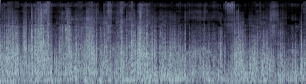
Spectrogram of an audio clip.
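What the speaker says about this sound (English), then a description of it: "Alaska's having some serious windy and wild weather. It is blowing." Strong wind roars continuously into the microphone in wild Alaska weather with blowing snow, a loud, steady buffeting rush with gusty surges and no voices.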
